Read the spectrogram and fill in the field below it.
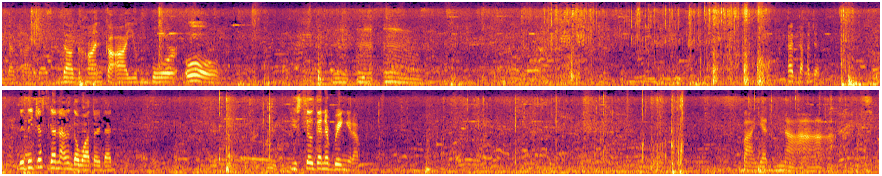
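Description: A crowd murmurs and chatters in a busy indoor space.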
